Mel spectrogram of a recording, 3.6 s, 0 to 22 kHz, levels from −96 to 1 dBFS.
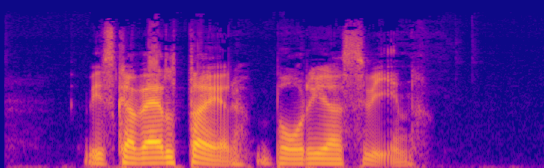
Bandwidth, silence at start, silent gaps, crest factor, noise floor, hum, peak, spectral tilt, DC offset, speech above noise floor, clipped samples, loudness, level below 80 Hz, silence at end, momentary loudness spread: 13.5 kHz; 0.6 s; none; 18 dB; -63 dBFS; none; 0 dBFS; -5 dB/octave; under 0.1%; 47 dB; under 0.1%; -17 LUFS; -46 dBFS; 0.85 s; 13 LU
